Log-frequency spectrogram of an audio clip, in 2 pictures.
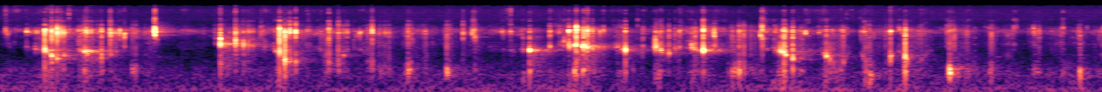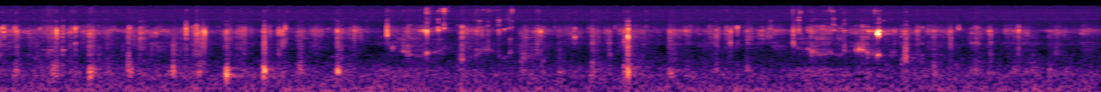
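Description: Piece of white slate bitten and crunched between the teeth, then chewed. The crunching is loud and dense for the first half, then thins out to quieter, sparser chewing crackles.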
